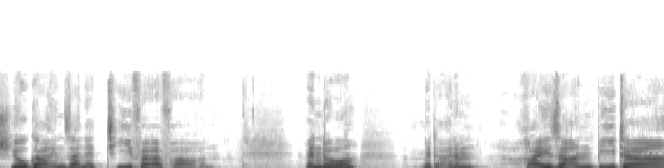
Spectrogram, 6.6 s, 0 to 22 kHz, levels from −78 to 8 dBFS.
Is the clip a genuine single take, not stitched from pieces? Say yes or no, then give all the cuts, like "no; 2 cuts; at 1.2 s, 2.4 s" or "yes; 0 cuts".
yes; 0 cuts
